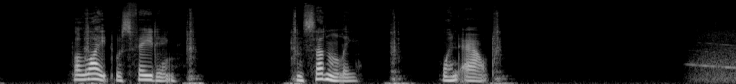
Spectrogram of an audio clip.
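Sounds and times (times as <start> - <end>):
speech: 0.7 - 2.0, 2.9 - 3.6, 4.4 - 5.1
siren wailing: 6.8 - 7.3.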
